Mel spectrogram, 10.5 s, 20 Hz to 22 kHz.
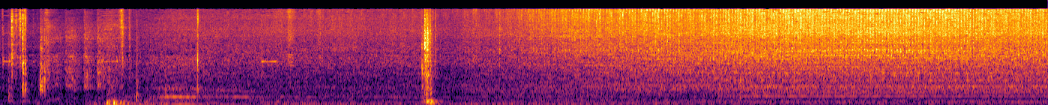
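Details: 2004 or 2005 Nissan Altima that stumbled at idle after a valve cover gasket change, suspected vacuum leak; after an o-ring repair: a few handling knocks, then it catches and settles into a steady, even idle with no hiss or hunting.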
